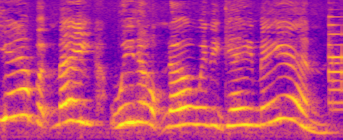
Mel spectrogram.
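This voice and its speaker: Putting on a character voice, a woman speaks at an extremely high pitch with lively intonation and a fairly slow pace over clear background noise. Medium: short film.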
